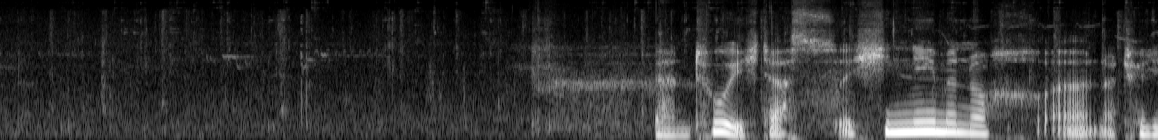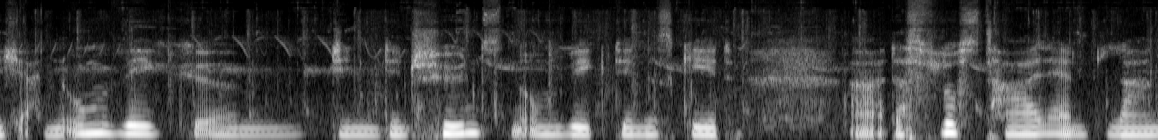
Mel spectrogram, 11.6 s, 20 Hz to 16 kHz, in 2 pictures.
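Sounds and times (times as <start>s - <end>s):
faint hiss: 0.0s - 5.1s
stallion hooves clip-clopping at a walking pace: 0.0s - 11.5s
speech: 3.3s - 11.5s.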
